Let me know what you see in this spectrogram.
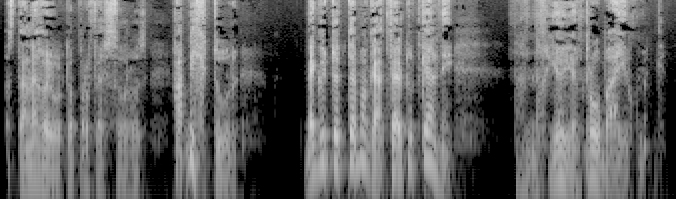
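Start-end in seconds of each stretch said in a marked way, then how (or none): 1.7-6.7 lightly voiced worried helper, higher and louder on the questions; concerned merchant. A narrator's reading. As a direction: coax the hurt man up gently. Merchant helps the fallen professor.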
